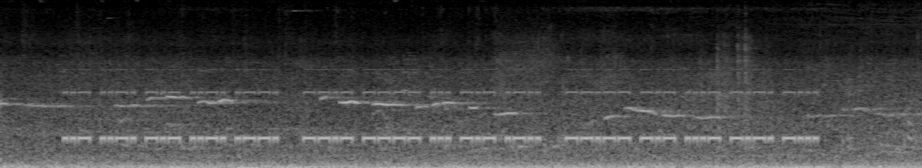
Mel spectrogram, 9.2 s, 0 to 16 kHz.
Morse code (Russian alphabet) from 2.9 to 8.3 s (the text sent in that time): ЩШСКЛ ЪКЖЦБ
